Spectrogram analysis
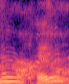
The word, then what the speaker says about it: scenario: You can't just go to done it in different hold scenarios. on. Let me ask a question. It's actually pronounced scenario, but we'll get to that another day.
